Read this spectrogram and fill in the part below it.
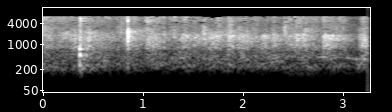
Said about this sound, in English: Well done. Give them a little clap for me.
